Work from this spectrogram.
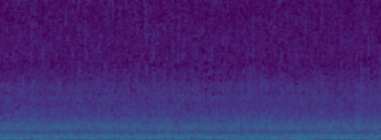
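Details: Honey bees swarming about hive boxes while the queen emerges, giving a constant dense hum, low and rough, unchanging in loudness.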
